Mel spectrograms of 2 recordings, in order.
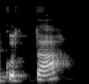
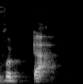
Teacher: all these languages have something called retroflexion, which is to say, ta, as in kutta, is different from ta, as in bhutta.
